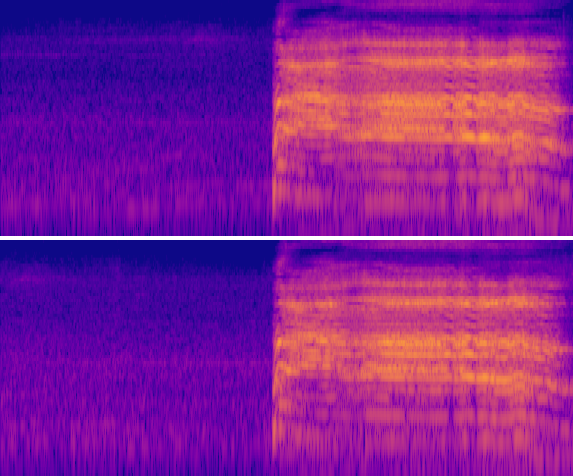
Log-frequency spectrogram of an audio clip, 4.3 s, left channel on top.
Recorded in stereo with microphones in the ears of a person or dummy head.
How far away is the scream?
About 0.6 m.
